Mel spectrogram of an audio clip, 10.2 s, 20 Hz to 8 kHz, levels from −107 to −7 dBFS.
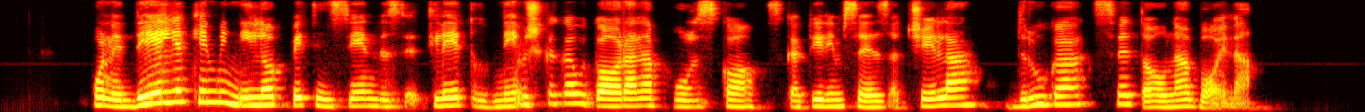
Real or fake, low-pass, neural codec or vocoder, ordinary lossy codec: fake; none; codec, 16 kHz, 2 kbps, X-Codec, HuBERT features, trained on LibriSpeech; none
